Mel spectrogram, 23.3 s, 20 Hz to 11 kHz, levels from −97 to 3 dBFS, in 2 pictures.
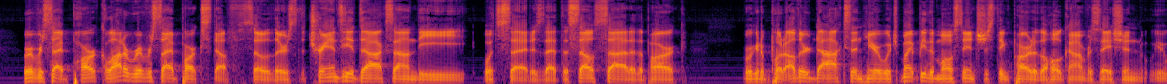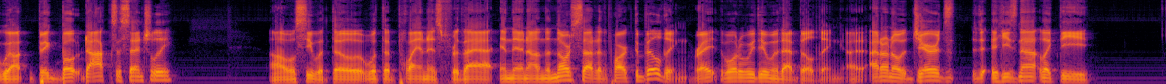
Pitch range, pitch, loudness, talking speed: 70-95 Hz, 85 Hz, -20 LUFS, 230 wpm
